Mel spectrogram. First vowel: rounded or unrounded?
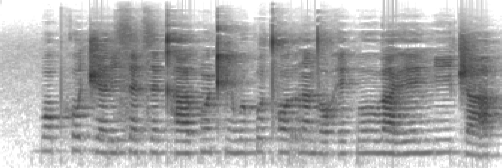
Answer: rounded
